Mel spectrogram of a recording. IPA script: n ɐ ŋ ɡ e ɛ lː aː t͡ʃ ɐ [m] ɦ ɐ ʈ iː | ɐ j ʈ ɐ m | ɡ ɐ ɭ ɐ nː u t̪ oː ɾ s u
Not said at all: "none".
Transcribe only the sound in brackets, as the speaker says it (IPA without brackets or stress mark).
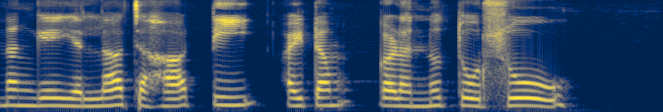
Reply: none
